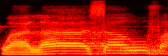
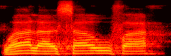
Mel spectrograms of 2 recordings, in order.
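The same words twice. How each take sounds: First: The vowel of 'la' is lengthened. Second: The vowel of 'la' is short. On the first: It turns into a negation. The speaker calls it wrong. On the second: It affirms that something will surely happen. The speaker calls it right.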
